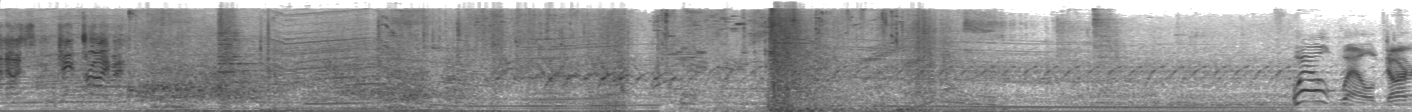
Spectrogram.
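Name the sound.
car driving in a chase, from a video game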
